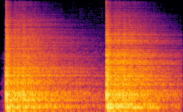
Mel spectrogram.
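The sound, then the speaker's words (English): Underwater pile driving: two heavy, booming strikes about one and a half seconds apart, each hitting suddenly and then fading in a long, rumbling decay. No voices. “Here's what pile driving sounds like when you record it that way. Water muffles the sound, so as a human listening to this, it probably doesn't sound so bad, right?”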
